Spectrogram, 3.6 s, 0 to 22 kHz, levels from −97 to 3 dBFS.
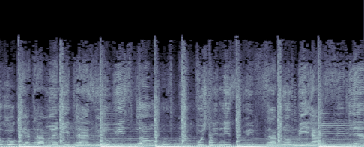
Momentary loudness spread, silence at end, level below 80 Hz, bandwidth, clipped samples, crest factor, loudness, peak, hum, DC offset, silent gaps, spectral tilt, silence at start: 3 LU; 0 s; -12 dBFS; 15 kHz; under 0.1%; 10 dB; -14 LUFS; 0 dBFS; none; under 0.1%; none; -5 dB/octave; 0 s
